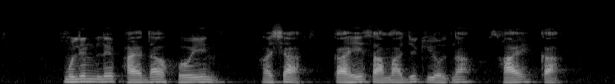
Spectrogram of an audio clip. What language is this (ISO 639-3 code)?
mar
